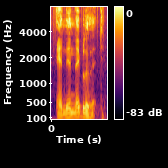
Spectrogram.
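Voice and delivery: ordinary talk, nothing marked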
